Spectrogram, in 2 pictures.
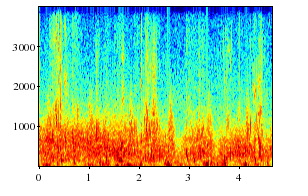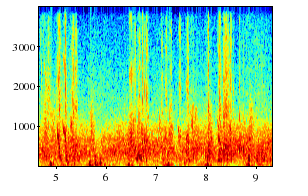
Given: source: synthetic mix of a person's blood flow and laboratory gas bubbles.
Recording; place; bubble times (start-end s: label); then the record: Doppler ultrasound of blood flow; subclavian vein
0.18-0.85 s: bubbles
1.10-1.21 s: bubbles
1.30-1.41 s: bubbles
1.48-1.73 s: bubbles
1.88-2.44 s: bubbles
2.90-3.33 s: bubbles
3.71-3.84 s: bubbles
3.96-4.00 s: bubbles
4.19-4.51 s: bubbles
4.69-4.89 s: bubbles
4.94-5.49 s: bubbles
6.42-6.86 s: bubbles
7.04-7.33 s: bubbles
7.42-7.84 s: bubbles
7.95-8.57 s: bubbles
8.62-9.31 s: bubbles
From the record:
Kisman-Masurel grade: 332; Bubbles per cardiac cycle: rolling drumbeat, 9 or more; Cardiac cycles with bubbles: 50 to 99%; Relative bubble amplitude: moderate (0.250 to 0.450); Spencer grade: 3 (all of the cardiac periods contain showers or single bubble signals, but not dominating or overriding the cardiac motion signals); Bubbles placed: anywhere in the cardiac cycle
